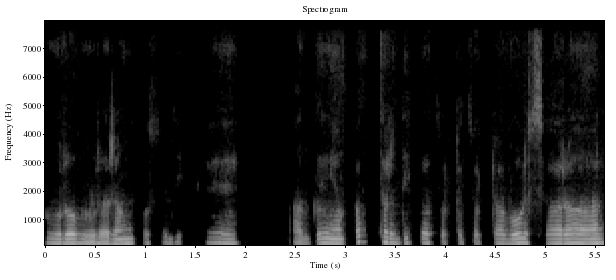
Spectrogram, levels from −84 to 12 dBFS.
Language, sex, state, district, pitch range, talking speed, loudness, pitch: Rajasthani, female, Rajasthan, Churu, 160-170 Hz, 150 wpm, -28 LUFS, 165 Hz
